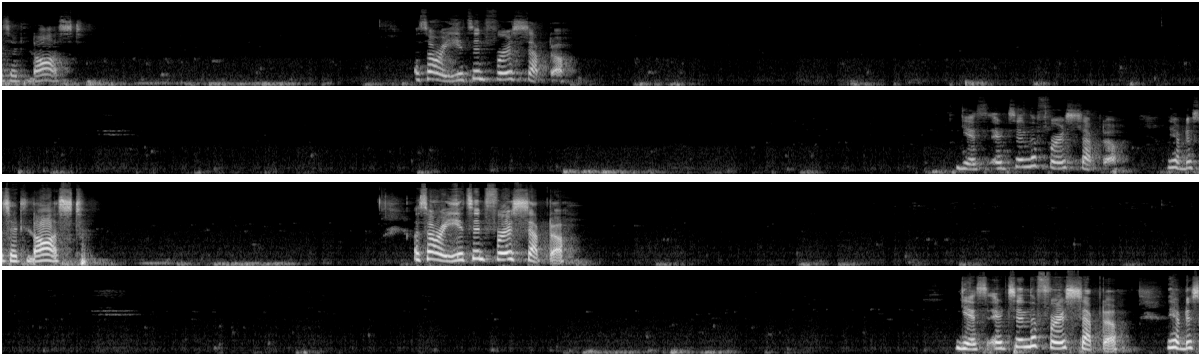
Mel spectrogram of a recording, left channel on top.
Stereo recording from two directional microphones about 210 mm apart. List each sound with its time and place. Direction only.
0.0 s a woman's voice: 50° right (ahead or behind)
4.1 s a woman's voice: 50° right (ahead or behind)
21.5 s a woman's voice: 50° right (ahead or behind)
